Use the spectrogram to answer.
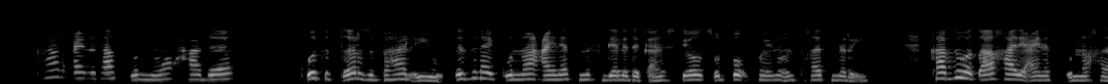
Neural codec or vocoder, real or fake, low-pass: none; real; 5.4 kHz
